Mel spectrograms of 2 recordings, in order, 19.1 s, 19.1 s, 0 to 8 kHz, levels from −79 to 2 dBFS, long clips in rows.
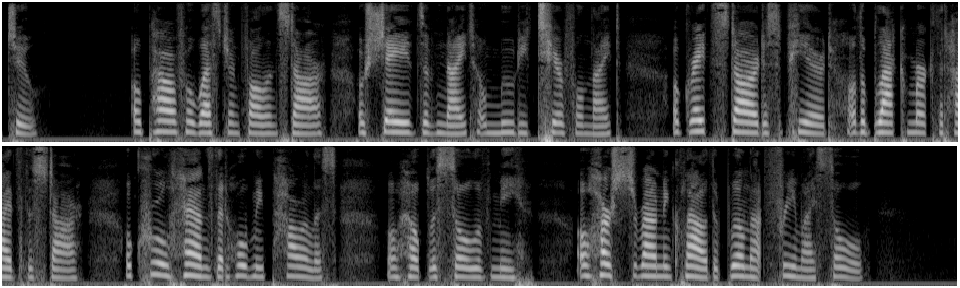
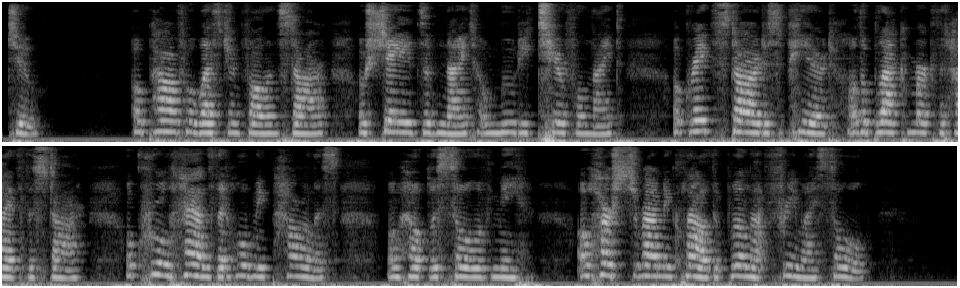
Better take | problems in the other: first | room echo; dies away in 0.2 s

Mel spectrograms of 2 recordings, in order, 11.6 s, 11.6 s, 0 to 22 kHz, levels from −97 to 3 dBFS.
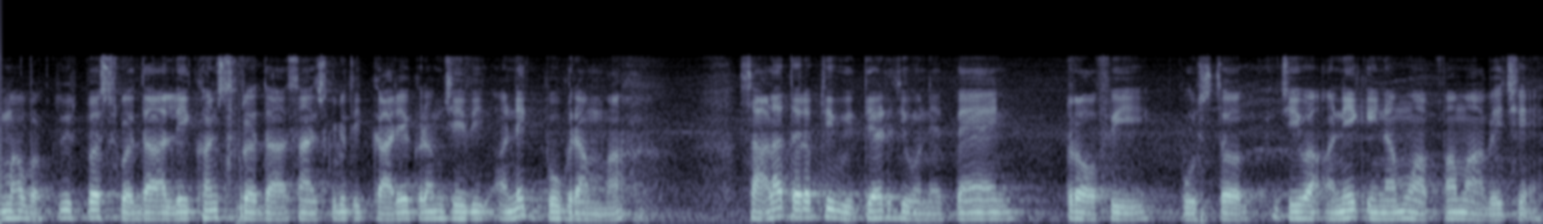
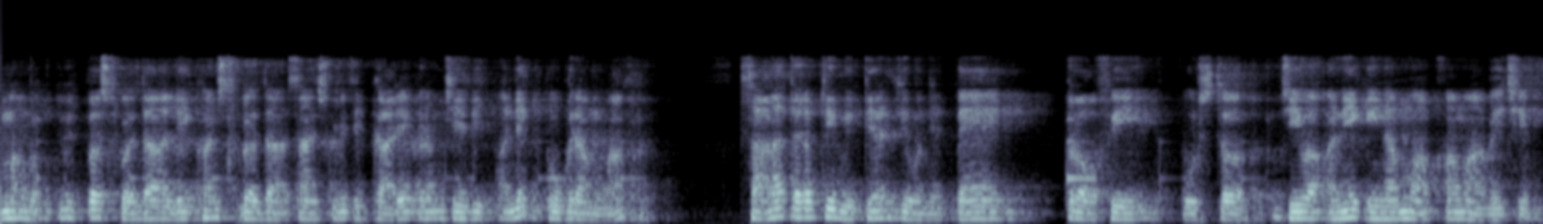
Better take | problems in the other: first | noise reduction (neural mask model DeepFilterNet 3)

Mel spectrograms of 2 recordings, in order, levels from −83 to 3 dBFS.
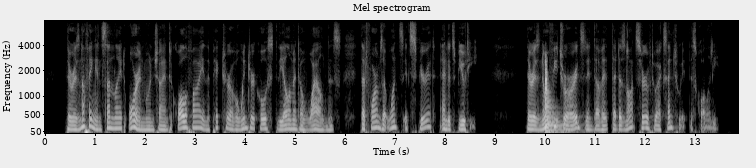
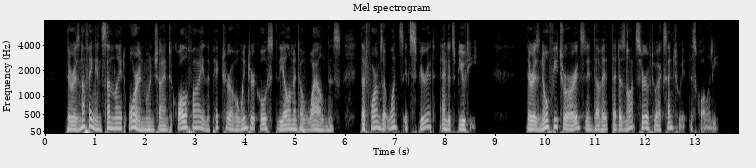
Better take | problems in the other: second | background sound (Guitar); 2 dB above the speech

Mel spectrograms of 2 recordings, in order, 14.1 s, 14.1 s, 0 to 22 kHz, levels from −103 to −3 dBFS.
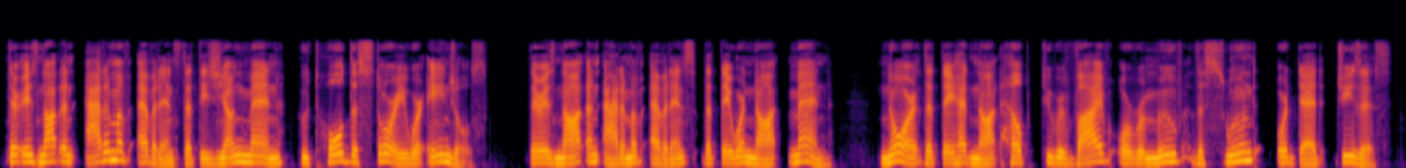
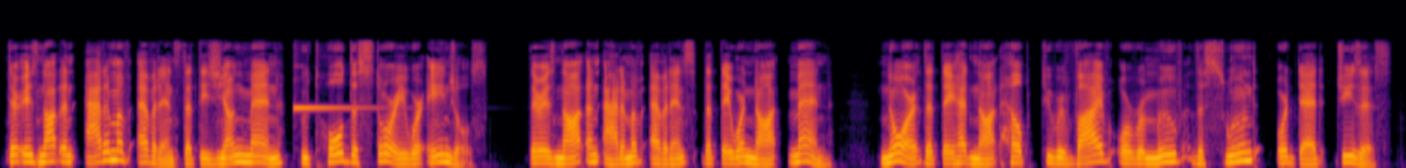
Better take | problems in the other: first | noise reduction (neural mask model RNNoise)

